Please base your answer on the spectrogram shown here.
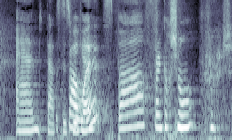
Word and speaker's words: Francorchamps: Spa-Francorchamps. Francorchamps.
